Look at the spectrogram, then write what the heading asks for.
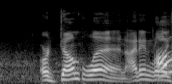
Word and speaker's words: Dumplin': You know, I'd love to ask you about the project that you have going with Jennifer Aniston, the movie Dumpling. Or Dumplin'.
